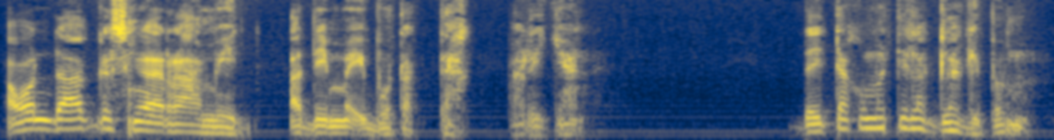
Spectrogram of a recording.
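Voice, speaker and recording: A man's voice: mid-range voice, sing-song, fairly quick, breathy edge, dry recording. A man acting a cold, taunting schemer in a radio drama, speaking in a menacing way.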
